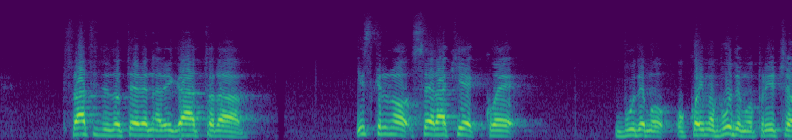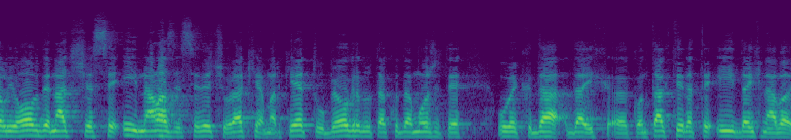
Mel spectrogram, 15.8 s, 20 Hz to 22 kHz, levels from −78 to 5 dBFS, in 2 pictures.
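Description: Repeated stalls (stutter) run from 1.26 to 2.85 s: the jitter buffer kept running dry as packets arrived late, so the receiver stretched the last sound across 11 short gaps, the longest 71 ms. About 152 ms is filled in, roughly a tenth of that stretch. Nothing is lost, but the sound hitches and drags.

A jitter buffer slow-down follows from 3.52 to 4.28 s, where the receiver rebuilt its reserve by repeating tiny pitch-period slices. This adds 38 ms and plays the passage at 96% speed with unchanged pitch, so sounds are subtly drawn out.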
